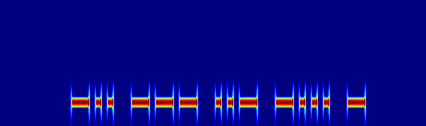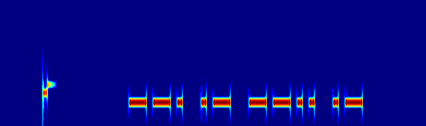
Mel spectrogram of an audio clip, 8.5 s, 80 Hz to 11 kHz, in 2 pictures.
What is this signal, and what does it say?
Morse code, heard as a keyed tone, about 20 wpm, 700 Hz. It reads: DOUBT GAZA
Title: Sets of 5 Words - New Word Drill - 20wpm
